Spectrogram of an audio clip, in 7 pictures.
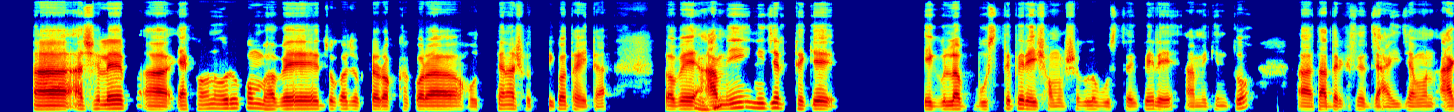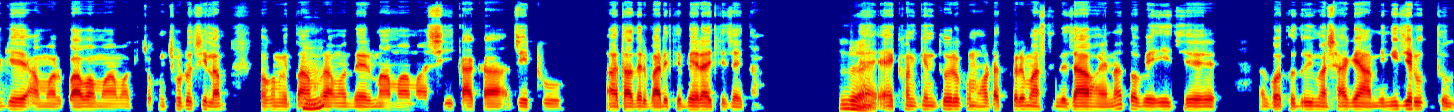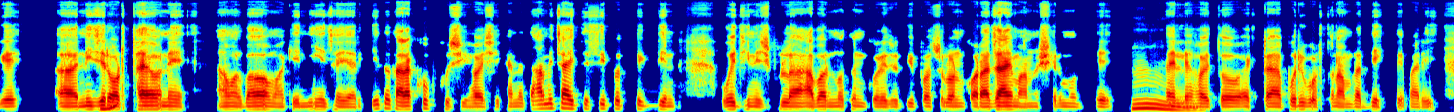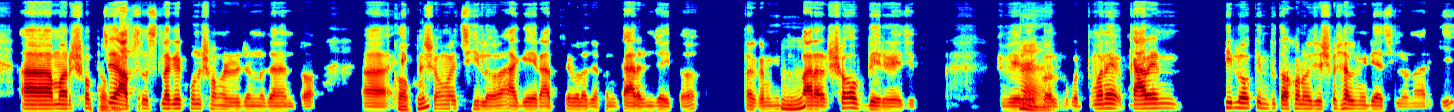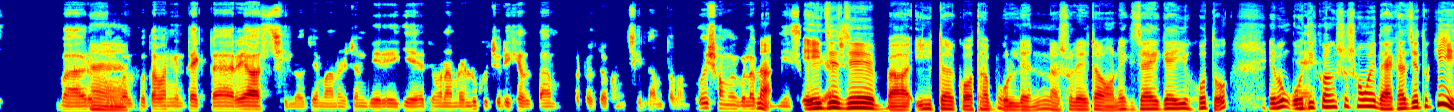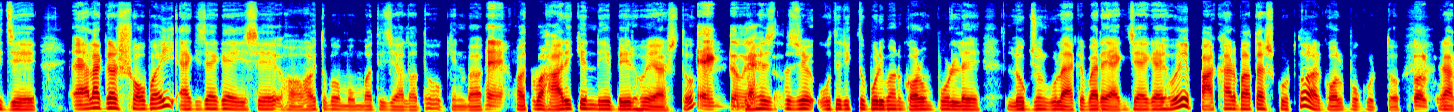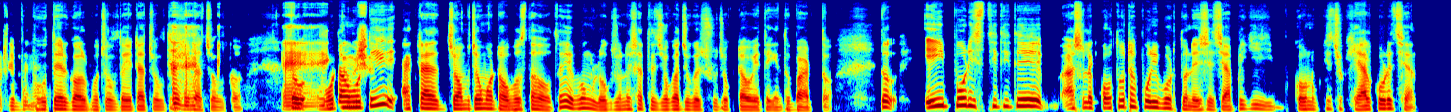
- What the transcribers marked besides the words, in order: stressed: "সব"; laugh
- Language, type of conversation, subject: Bengali, podcast, আপনি কীভাবে একাকীত্ব কাটাতে কাউকে সাহায্য করবেন?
